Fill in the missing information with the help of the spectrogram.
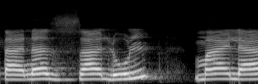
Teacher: لام پہ کھڑا زبر اور مد زیادہ کھینچیں گے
